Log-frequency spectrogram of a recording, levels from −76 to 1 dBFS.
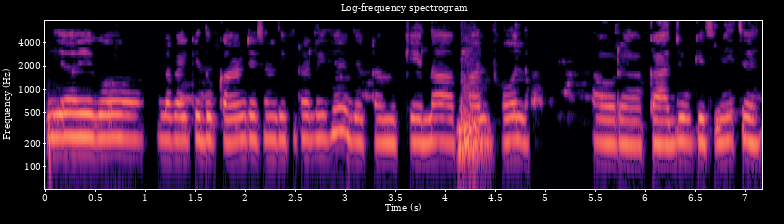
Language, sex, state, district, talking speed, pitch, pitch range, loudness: Maithili, female, Bihar, Muzaffarpur, 150 wpm, 220 Hz, 210-230 Hz, -26 LUFS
